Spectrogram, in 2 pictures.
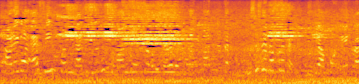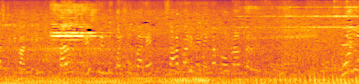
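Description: People talking in an outdoor crowd, with a woman's voice to the fore, over a steady low rumble of traffic.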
